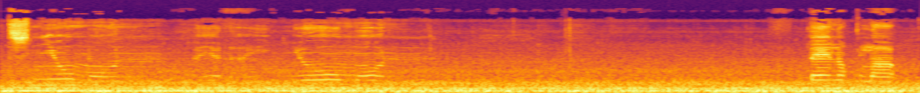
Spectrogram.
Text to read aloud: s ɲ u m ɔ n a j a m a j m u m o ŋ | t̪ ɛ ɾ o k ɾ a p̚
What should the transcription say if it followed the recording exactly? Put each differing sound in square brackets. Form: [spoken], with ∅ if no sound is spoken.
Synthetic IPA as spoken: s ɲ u m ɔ n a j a [n] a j [ɲ] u m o [n] | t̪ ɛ [l] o k [l] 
